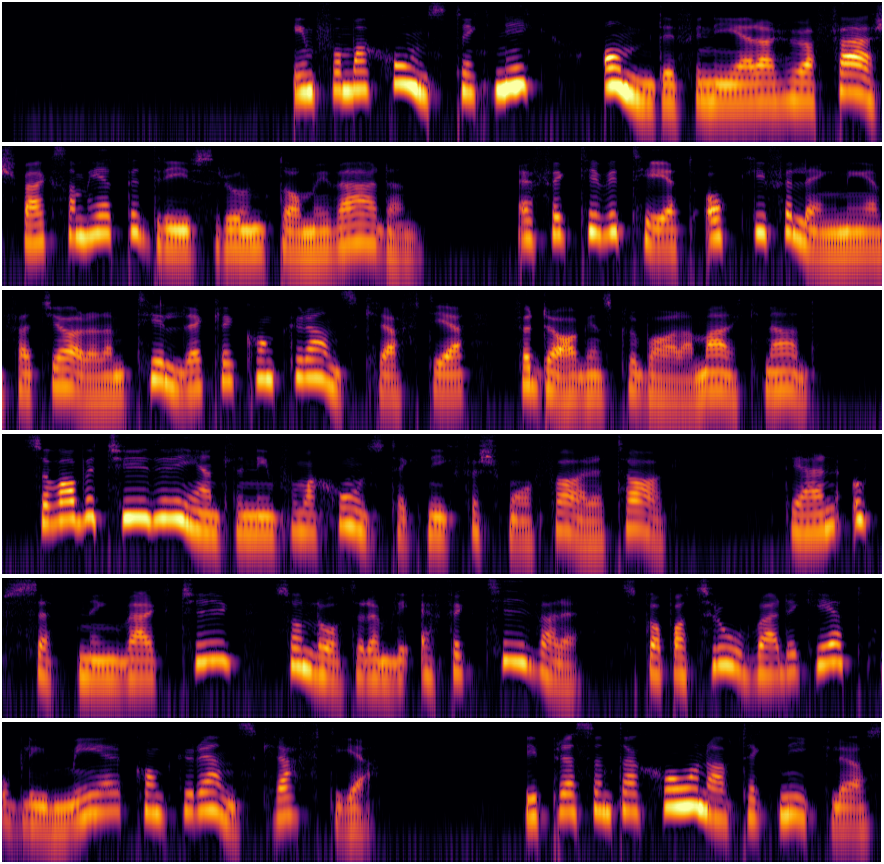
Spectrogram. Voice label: Swedish

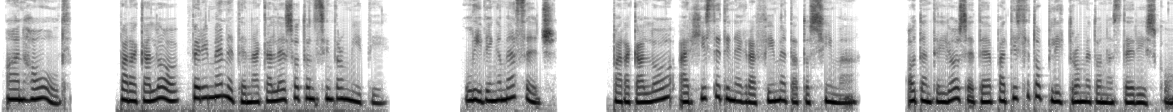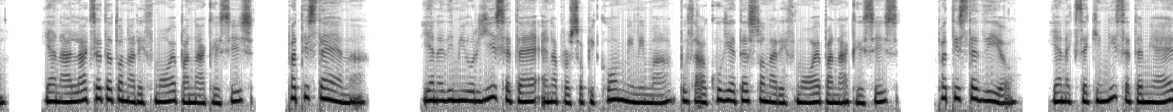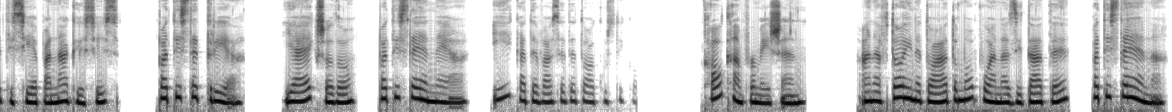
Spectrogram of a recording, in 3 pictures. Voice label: Greek

